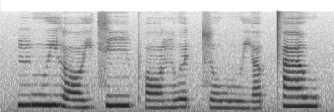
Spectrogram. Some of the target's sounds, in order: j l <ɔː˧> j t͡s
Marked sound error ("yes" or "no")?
yes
